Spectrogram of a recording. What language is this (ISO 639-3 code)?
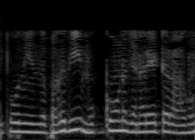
tam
